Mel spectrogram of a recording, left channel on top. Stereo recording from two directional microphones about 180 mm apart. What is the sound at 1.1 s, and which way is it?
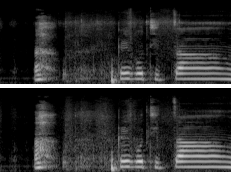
Speech, centre (ahead or behind).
